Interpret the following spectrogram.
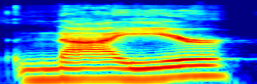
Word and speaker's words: Nair: And I think the common thought is that one is Nair, and that is the correct way to pronounce the name, Nair Crum, who announces tomorrow on 247's live stream tomorrow evening.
